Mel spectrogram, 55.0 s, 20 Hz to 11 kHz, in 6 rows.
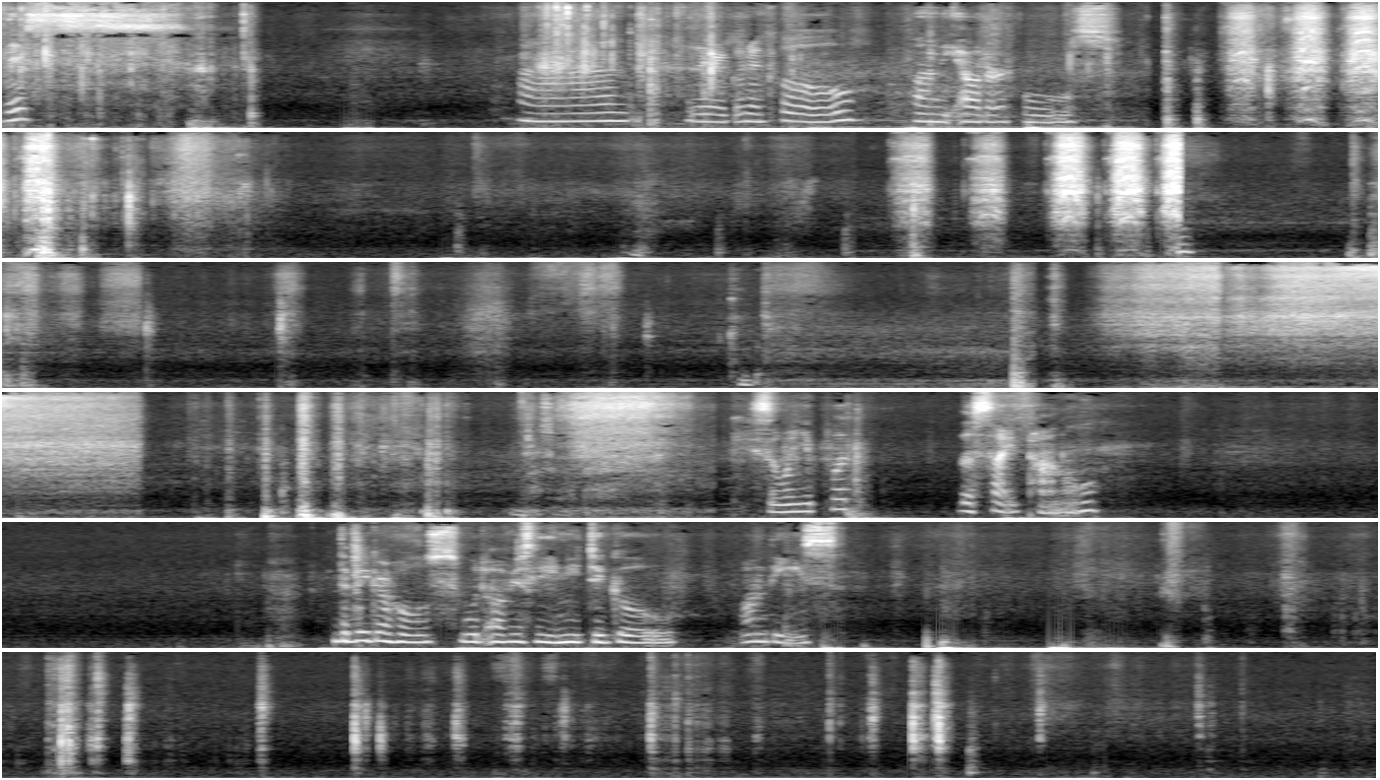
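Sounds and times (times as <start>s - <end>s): hissing rub of panels: 31.1s - 32.3s.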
